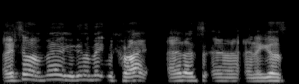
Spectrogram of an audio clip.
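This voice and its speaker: A guest bassist from Turkey, speaking with a Turkish accent, talks fast and excitedly about playing bass in a casual interview chat, telling stories with loose grammar and casual swearing. His bright, forceful voice is recorded dry and close, sounding slightly dull and muffled.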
